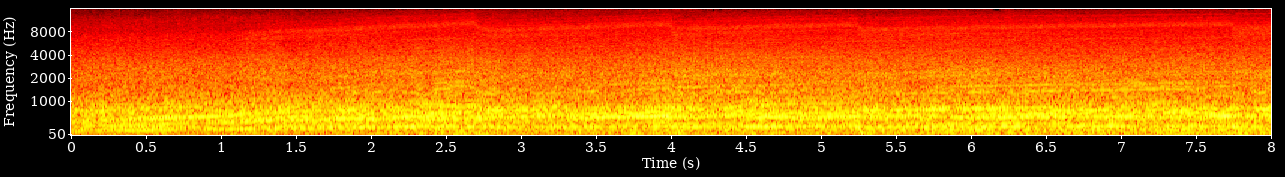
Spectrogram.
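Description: A racing car engine screams, rising in pitch and dropping briefly at each gear change.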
